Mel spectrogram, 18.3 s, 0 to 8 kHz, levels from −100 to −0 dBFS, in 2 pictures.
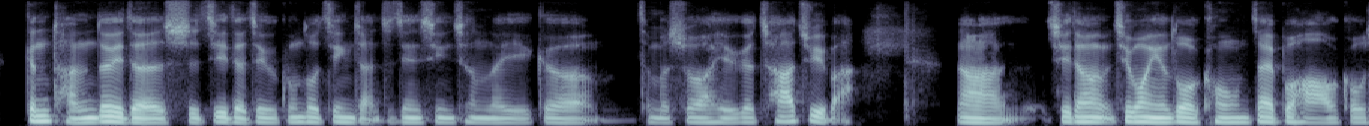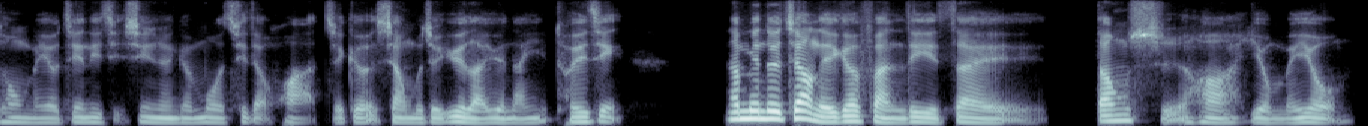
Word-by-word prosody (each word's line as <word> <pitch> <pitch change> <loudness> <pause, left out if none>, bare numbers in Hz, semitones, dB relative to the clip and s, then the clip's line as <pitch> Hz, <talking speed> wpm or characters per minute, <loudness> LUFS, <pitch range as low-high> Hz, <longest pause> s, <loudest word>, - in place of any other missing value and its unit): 跟 125 -2 +1
团 100 -6 -2
队 115 +1 +3
的 95 -2 +1
实 100 +1 -3
际 110 +4 -3
的 100 -2 -2
这 105 +4 -5
个 - - -5
工 110 +3 -6
作 110 - -2
进 105 +1 -5
展 100 - -8
之 - - -15
间 100 -1 -4
形 100 0 -6
成 100 0 -7
了 95 0 -6
一 95 0 -9
个， 95 +1 -6 0.3
怎 105 -7 -14
么 95 - -7
说 105 +2 -6
啊， 105 - -9
有 100 - -6
一 - - -7
个 105 -1 -6
差 120 +3 -3
距 120 -3 -3
吧。 - - -9 0.6
那 100 -3 -1 0.3
期 115 - -3
洞 110 -2 +1
期 115 - -4
望 115 -1 +3
也 100 - +3
落 105 0 +1
空， 105 +1 -4
再 110 +1 0
不 110 - -5
好 95 -3 -2
好 95 - -4
沟 100 +1 -7
通 105 -1 -8
没 95 - -10
有 95 -1 -8
建 110 +1 -7
立 105 - -6
起 100 - -12
信 110 -3 -4
任 100 -1 -3
跟 95 0 -7
默 100 0 -6
契 95 - -8
的 - - -10
话， - - -8 0.2
这 - - -8
个 - - -4
项 100 -3 -2
目 95 - -4
就 100 - -3
越 110 +2 +1
来 95 -2 0
越 95 0 -3
难 90 0 -6
以 - - -9
推 110 0 -1
进。 120 +3 -4 0.7
那 170 0 +6
面 185 +1 +11
对 180 -1 +11
这 185 - +7
样 185 -4 +11
的 115 -3 +7
一 110 - +4
个 125 0 +7
反 95 -6 +2
例， 110 -1 +1
在 100 -2 -1 0.6
当 130 +2 +3
时 135 - 0
哈， 100 -2 -3
有 100 -3 -5
没 95 +2 -5
有 105 +2 -2
105 Hz, 280 characters per minute, -23 LUFS, 95-110 Hz, 0.7 s, 面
